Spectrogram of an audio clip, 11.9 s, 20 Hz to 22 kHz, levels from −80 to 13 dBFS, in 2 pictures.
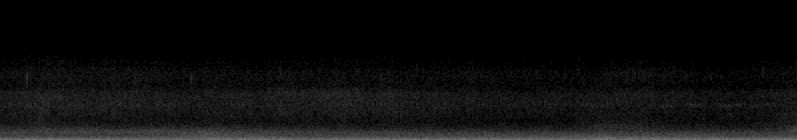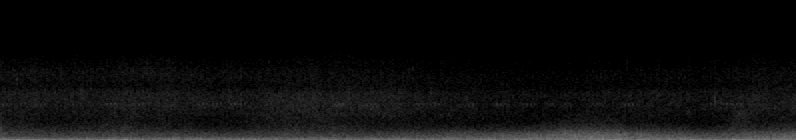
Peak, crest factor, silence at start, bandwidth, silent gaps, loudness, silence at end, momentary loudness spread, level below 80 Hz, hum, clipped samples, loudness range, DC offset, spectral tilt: -20 dBFS; 16 dB; 0 s; 15 kHz; none; -41 LUFS; 0 s; 4 LU; -38 dBFS; none; under 0.1%; 2 LU; under 0.1%; -6 dB/octave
